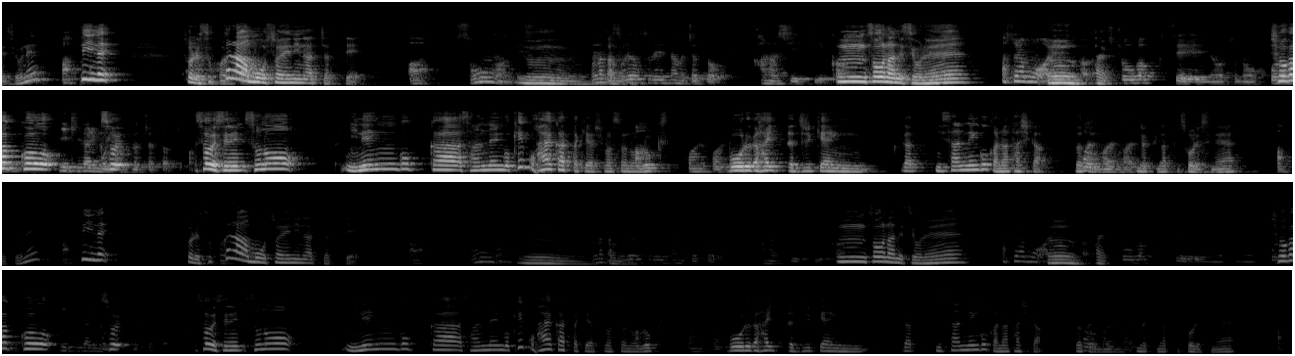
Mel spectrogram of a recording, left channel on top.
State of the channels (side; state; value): right; quieter; 18.0 dB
